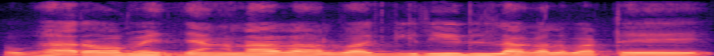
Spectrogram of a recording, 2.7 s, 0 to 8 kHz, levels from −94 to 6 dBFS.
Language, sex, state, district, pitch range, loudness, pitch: Bhojpuri, female, Bihar, Muzaffarpur, 175-190 Hz, -15 LUFS, 180 Hz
